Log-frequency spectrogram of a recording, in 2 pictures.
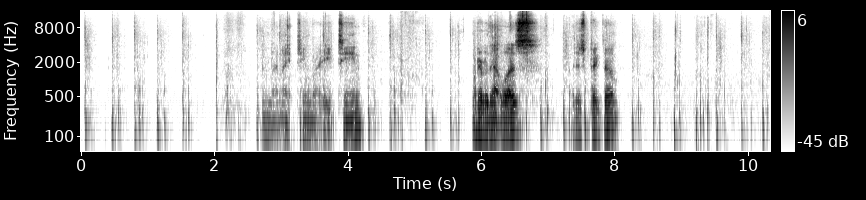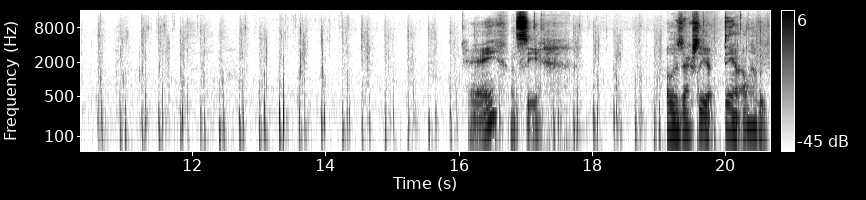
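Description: Footsteps tread quickly and evenly on hard ground.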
